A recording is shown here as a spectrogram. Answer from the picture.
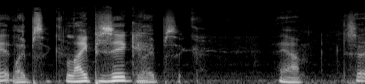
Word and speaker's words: Leipzig: for uh posthumous no posterity i'm going to lip zig is that how you say it leipzig yeah so it's a long time it's five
